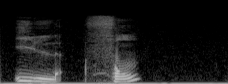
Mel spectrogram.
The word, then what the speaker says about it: ils font: Ils font. Okay, so you've got this nasal on, on. Okay, and then the final T is not pronounced. So ils font.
